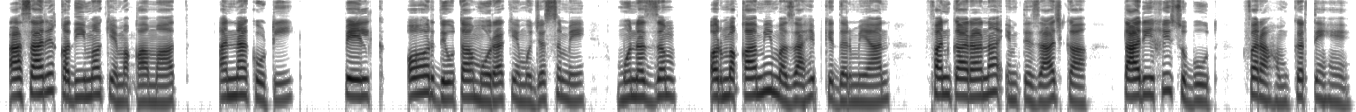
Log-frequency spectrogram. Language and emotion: Urdu, neutral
